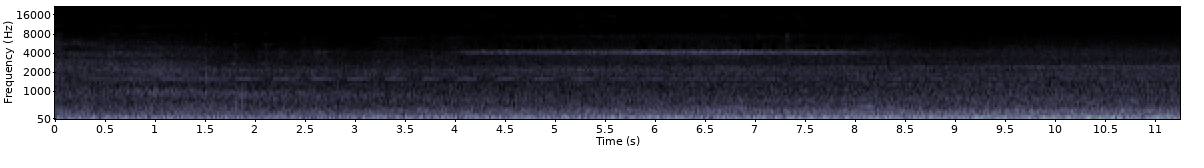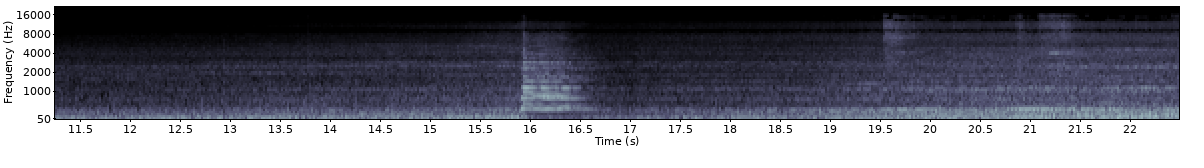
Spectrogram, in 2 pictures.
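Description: NR class diesel-electric locomotives hauling a freight train, their rumble growing steadily louder as the train approaches. About two-thirds of the way through the lead locomotive gives one short horn blast, and near the end the engines and the wagons running over the rails are loud as they pass close by.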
